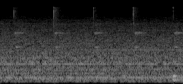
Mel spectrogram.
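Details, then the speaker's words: PicoSure picosecond laser tattoo removal on a patient's wrist, boost setting: rapid regular snapping pulses about two or three a second over fan hum, louder over dense ink pigment, softer where ink is sparse. "the laser wavelength is seeking the pigment of the ink so where it's where there's less concentration of the ink it is less loud so it's softer"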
